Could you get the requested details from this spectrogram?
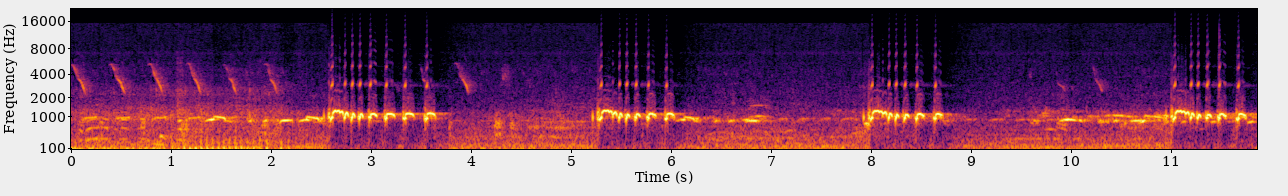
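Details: Local zebra dove whose singing sets other doves off; four loud stuttered coo phrases roughly every three seconds over continuous softer cooing from other doves, with brief high chirps at the start.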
